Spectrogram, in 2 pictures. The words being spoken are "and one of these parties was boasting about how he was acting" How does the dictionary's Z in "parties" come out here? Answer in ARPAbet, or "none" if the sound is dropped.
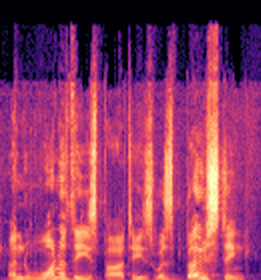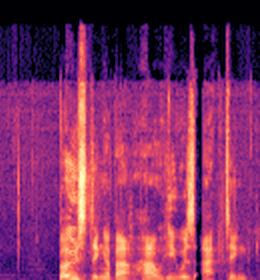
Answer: Z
